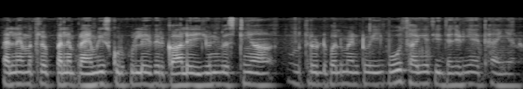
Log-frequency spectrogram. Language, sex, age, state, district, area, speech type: Dogri, male, 18-30, Jammu and Kashmir, Reasi, rural, spontaneous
